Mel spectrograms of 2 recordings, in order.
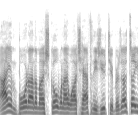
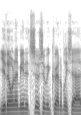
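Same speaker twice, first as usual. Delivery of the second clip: plain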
